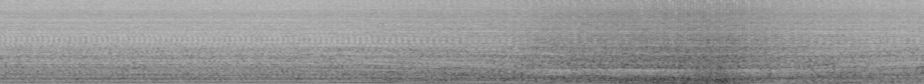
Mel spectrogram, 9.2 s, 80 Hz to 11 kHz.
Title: AUDI TT 8N3 - knocking noise around belt area between 2000-3000rpm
